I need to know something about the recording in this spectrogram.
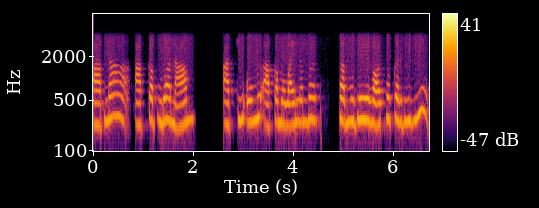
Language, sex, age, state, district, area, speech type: Hindi, male, 30-45, Madhya Pradesh, Bhopal, urban, conversation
